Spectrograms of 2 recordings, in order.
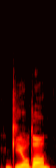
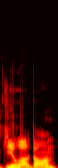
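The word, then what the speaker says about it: Ghealdan: I I I do definitely three syllables. Gil, like ghoul, uh because there's an a in between it and then dan or dawn.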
